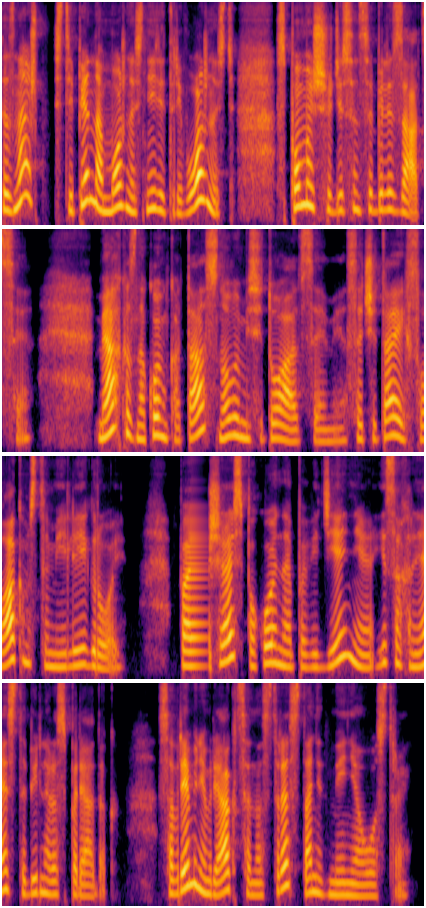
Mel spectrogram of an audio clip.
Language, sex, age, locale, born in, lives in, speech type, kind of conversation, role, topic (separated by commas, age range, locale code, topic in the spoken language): Russian, female, 30-34, ru-RU, Russia, United States, read, expert-assistant, expert, Что происходит с организмом животного, когда оно испытывает стресс?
